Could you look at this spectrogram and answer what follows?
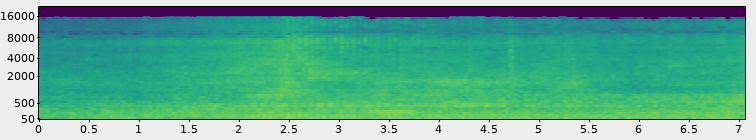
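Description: Small pickup truck's engine running as the truck drives past at low speed, with road noise. It grows louder over the first two or three seconds, then holds steady.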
